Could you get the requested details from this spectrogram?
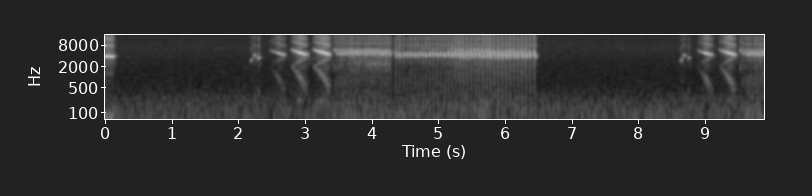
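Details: Canary master song for training birds: downward-sweeping whistled notes, then a fast, even buzzy trill held for about three seconds, a pause, and more quick sweeping notes.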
